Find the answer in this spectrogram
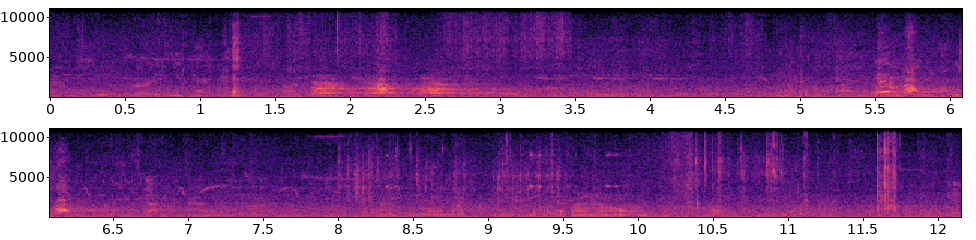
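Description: A dog barks in two short clusters a few seconds apart, over faint voices in the background.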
